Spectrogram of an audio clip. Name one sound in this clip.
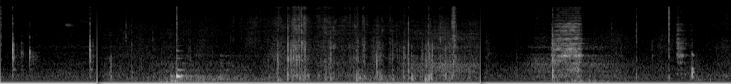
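Butter sizzles in a hot pan.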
